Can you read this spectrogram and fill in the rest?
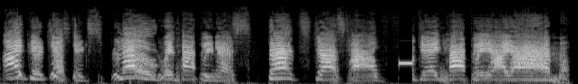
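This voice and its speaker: Young anime parody villain: theatrical exasperation, creaky high voice. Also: male voice, slow, shouting, heavy background noise, full character voice. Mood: furious. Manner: theatrical, exasperated, whiny ranting. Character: petulant, melodramatic young male anime villain. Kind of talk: anime parody comedy dub. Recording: music behind.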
